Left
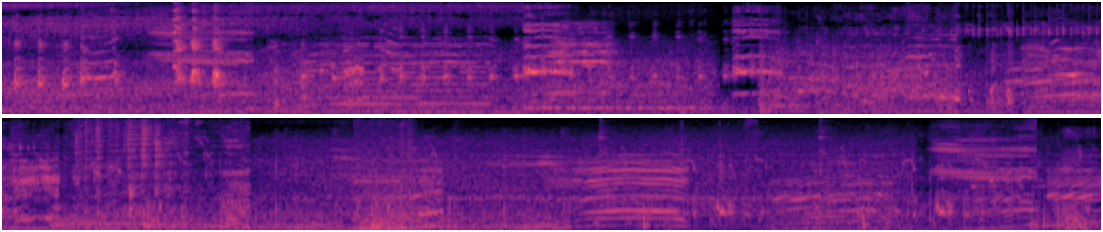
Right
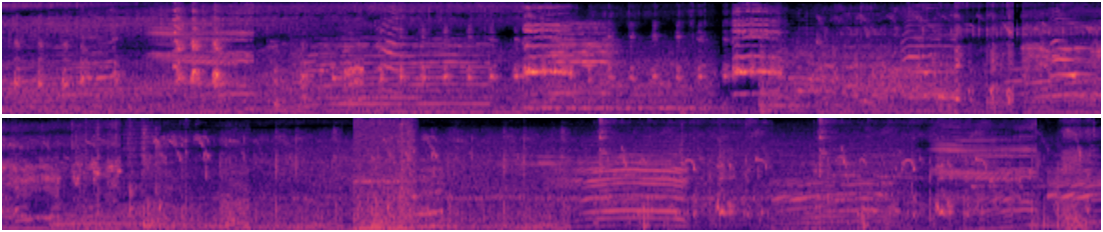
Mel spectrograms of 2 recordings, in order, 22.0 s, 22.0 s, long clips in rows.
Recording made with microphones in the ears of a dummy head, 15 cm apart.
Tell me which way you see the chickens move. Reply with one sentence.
You can hear the chickens travel towards the right.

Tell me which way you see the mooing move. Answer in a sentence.
You can hear the mooing go left and come back.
